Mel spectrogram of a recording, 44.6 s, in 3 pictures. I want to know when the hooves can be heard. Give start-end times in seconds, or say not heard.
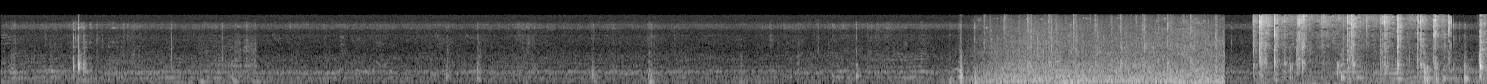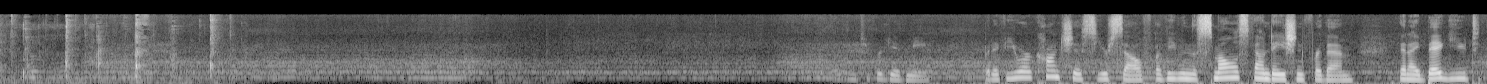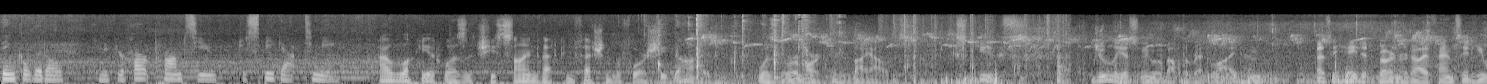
9.7-17.4, 36.1-44.0.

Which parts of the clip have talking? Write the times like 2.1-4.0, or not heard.
23.2-40.0, 40.6-44.5.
